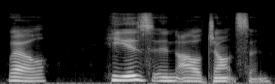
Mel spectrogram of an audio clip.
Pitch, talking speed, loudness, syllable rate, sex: 160 Hz, 130 wpm, -17 LUFS, 3.6 syllables/s, female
